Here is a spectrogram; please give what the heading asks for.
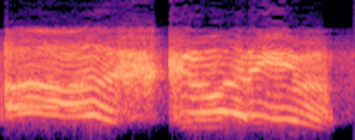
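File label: Serbian damaged pilot mood high, speech; War Thunder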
